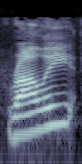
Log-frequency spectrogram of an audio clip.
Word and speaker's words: Raleigh: Possibly R-A-H-I-L-L-Y. – No, it's R-A-L-E-I-G-H. And I've heard it pronounced Raleigh and Raleigh.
